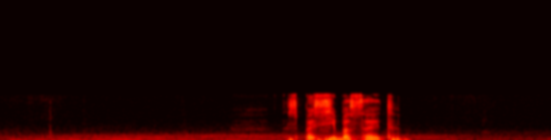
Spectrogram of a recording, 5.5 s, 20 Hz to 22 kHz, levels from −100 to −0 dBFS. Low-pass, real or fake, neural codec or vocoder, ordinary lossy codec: 7.2 kHz; real; none; none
